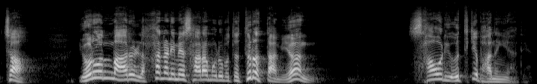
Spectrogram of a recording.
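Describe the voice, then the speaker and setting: Animated high-voiced male pastor. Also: a little fast. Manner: leads congregation in call-and-response reading; animated, emphatic preaching with rhetorical questions. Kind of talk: sermon.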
